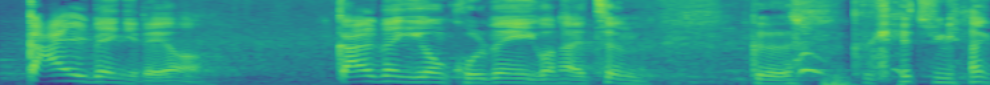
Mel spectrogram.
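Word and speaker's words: Calvin: 스위스로 이제 갔지만, 그래서 그게 칼빈이 아니라 그건 영어식 발음이고 깔뱅이래요.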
